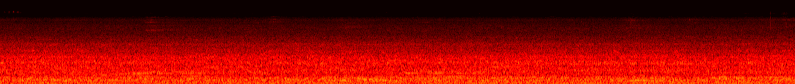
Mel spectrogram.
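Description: Steady din of a large railway station: train noise mixed with distant crowd voices, with no single event standing out.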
